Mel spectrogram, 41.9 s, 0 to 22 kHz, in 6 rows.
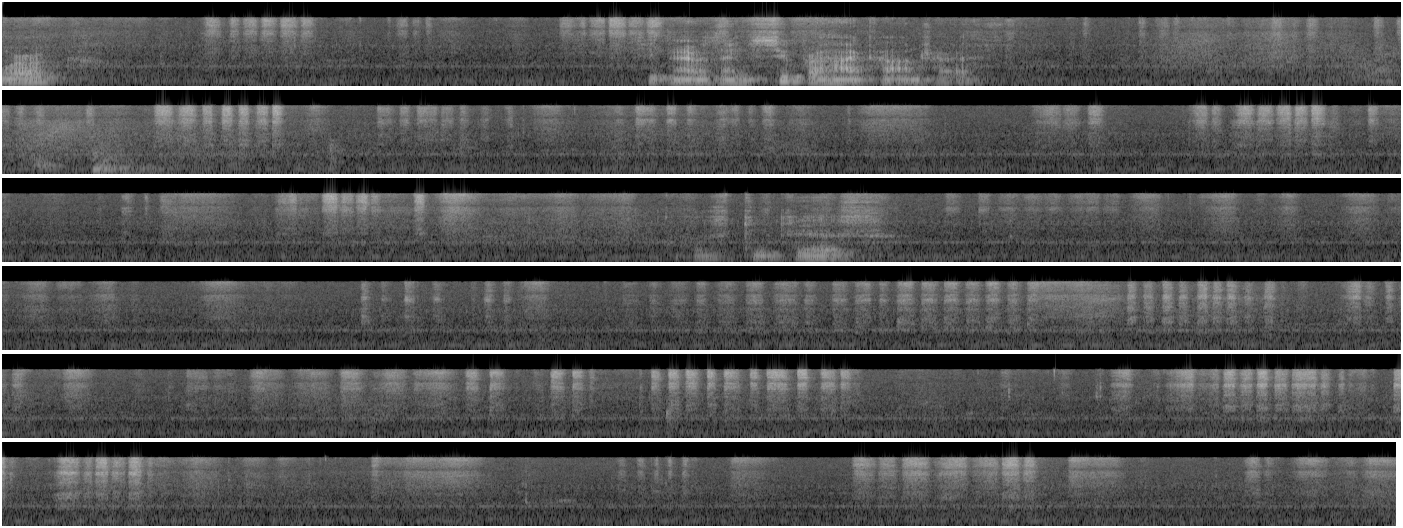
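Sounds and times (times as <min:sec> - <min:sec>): faint room hum: 0:00.0 - 0:41.9
marker scratching on paper: 0:01.0 - 0:03.3, 0:05.7 - 0:07.1, 0:07.8 - 0:09.5, 0:10.2 - 0:10.9, 0:12.2 - 0:13.9, 0:14.6 - 0:16.4, 0:22.8 - 0:28.1, 0:28.9 - 0:32.3, 0:33.5 - 0:35.8, 0:38.0 - 0:38.4, 0:39.2 - 0:40.6, 0:41.2 - 0:41.9.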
